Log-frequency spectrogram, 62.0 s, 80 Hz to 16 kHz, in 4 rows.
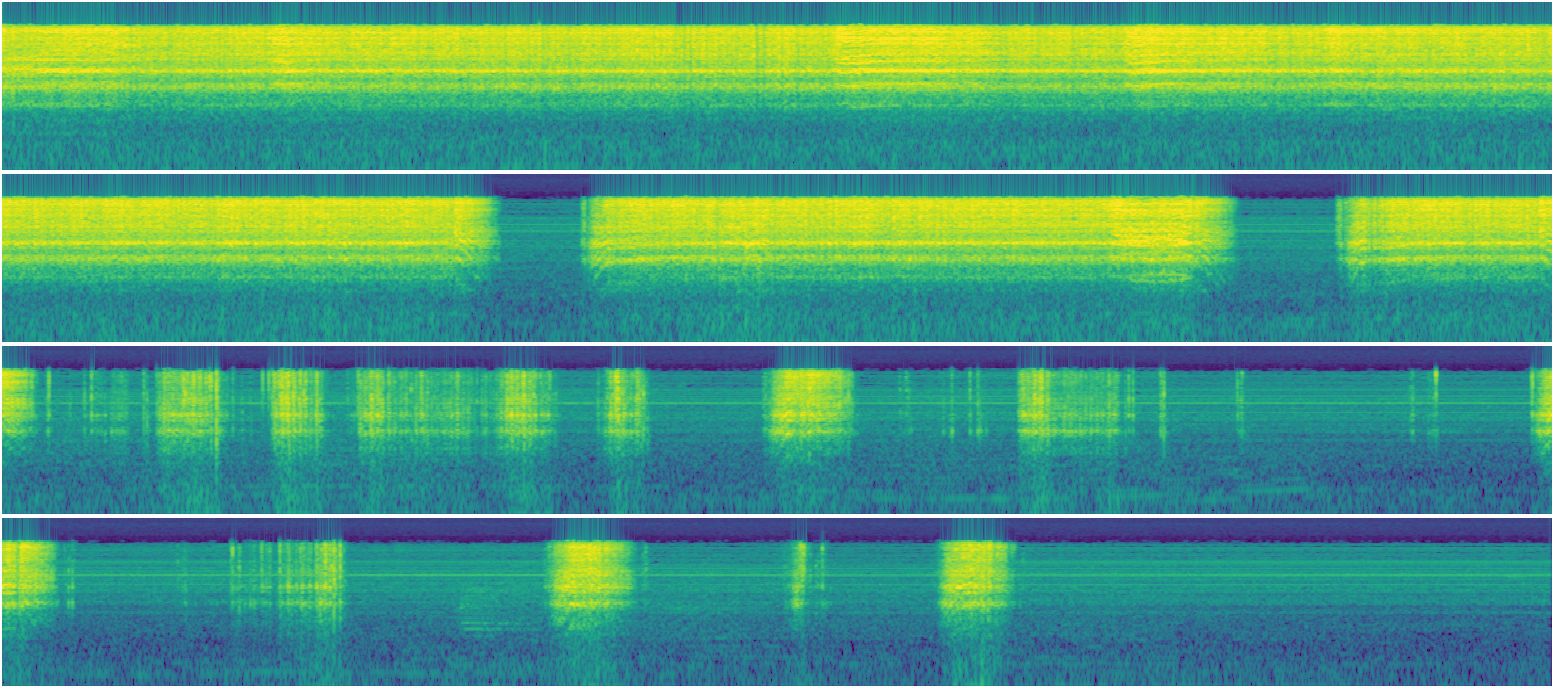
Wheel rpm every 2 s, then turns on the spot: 160, 160, 160, 160, 160, 160, 160, 160, 160, 160, 50, 160, 160, 130, 50, 90, 20, 20, 20, 20, 10, 10, 0, 10, 10, 0, 30, 10, 20, 0, 0.
32-38 40-42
